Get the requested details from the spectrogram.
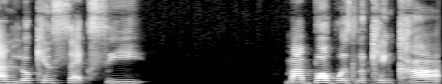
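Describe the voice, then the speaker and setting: An animated woman with a British accent on a very clean recording with a silent background. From UK. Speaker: podcast host. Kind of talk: casual chat.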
